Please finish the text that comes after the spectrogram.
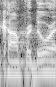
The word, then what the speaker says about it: comprador: Mandarin and English, the comprador enabled the British traders to get excellent terms on Chinese tea, silk, and porcelain. Okay, comprador. Repeat all the information again? Comprador is the only pronunciation of this noun.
